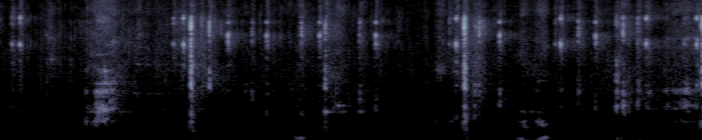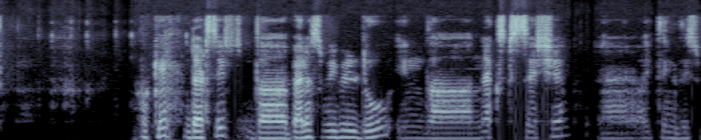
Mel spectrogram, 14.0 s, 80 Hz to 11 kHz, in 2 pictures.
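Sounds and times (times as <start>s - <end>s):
computer mouse clicks: 1.7s - 3.9s, 4.5s - 8.4s.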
